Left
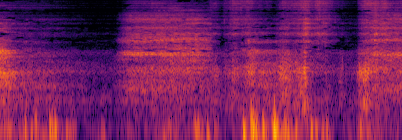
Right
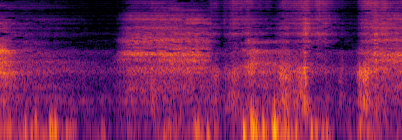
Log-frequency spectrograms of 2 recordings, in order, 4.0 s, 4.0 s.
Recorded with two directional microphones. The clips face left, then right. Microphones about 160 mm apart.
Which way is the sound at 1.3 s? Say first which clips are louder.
Left 1 dB; centre (ahead or behind).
